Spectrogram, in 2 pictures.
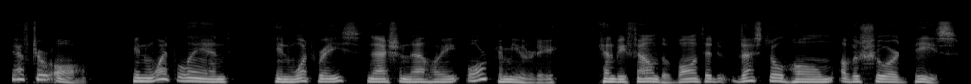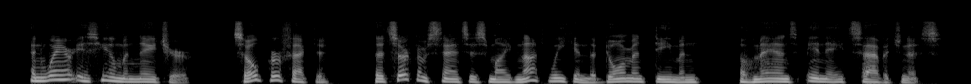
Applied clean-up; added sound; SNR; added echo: neural mask model DeepFilterNet 3.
